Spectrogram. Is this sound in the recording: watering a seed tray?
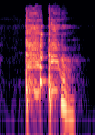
no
